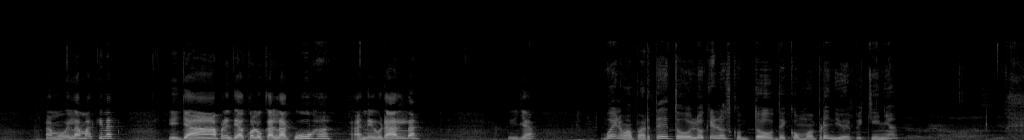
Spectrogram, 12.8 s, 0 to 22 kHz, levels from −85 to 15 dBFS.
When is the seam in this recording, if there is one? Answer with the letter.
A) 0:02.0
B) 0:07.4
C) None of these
B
